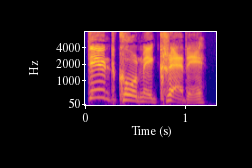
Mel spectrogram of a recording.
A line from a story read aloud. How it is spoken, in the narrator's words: spat Mrs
